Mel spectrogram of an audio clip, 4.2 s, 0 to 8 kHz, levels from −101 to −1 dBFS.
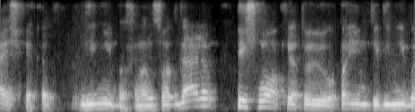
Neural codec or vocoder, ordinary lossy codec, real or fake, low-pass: codec, 16 kHz, 4 kbps, FunCodec, trained on LibriTTS, 50 frames a second; Opus, 16 kbps; fake; 7.2 kHz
